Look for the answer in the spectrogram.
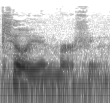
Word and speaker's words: Cillian: It is, in fact, Cillian Murphy. – Okay. Well, he is less silly than Killy in his roles, and so we can probably remember that.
